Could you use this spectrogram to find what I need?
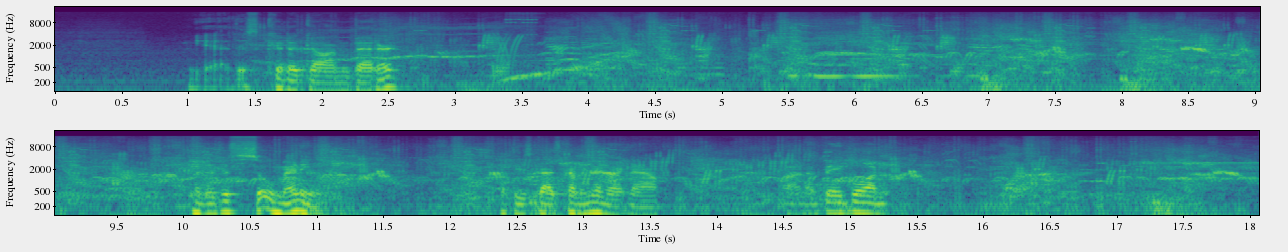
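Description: Upbeat game music plays with chirps and effects.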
